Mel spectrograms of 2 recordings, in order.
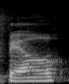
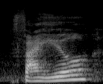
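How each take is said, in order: First: The name sounds just like the word 'fail'. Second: The name sounds different from the word 'fail'. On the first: The speaker calls it wrong. "she will always be Fail to both of us" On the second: The speaker calls it right. "we're supposed to pronounce it"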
